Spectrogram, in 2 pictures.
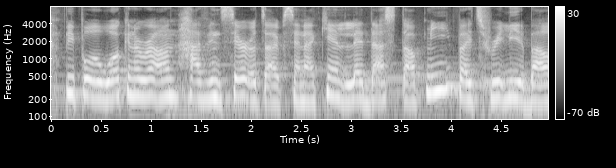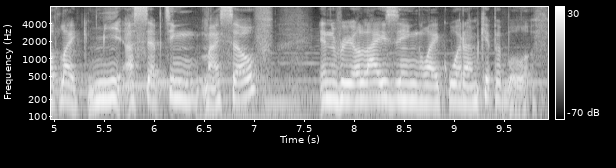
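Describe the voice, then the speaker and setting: With music playing in the background, a woman with a non-native accent talks at a moderate pace, her pitch medium and its variation ordinary. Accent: noticeable foreign. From Ivory Coast. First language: French. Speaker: fundraising manager. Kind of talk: interview answer.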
